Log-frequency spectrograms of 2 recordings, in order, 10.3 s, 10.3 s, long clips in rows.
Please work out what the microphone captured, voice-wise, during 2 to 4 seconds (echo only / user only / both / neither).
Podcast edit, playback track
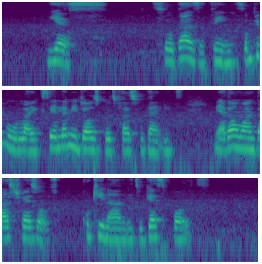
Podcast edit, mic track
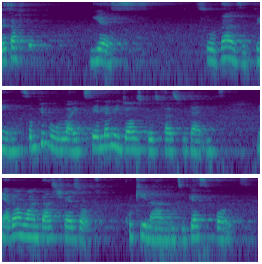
echo only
